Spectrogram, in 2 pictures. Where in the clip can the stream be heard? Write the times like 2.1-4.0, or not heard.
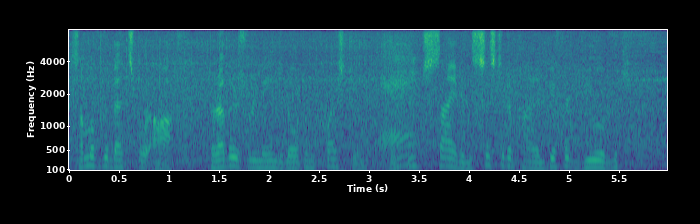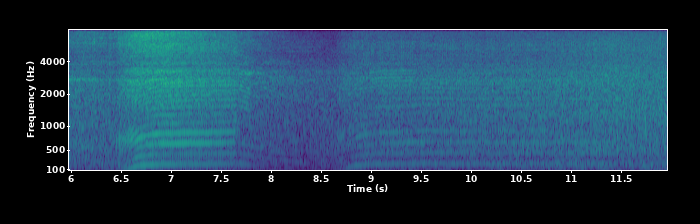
0.0-11.9.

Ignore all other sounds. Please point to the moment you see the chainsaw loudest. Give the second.
7 s.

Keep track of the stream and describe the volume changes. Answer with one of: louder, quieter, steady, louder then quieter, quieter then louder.
quieter then louder.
